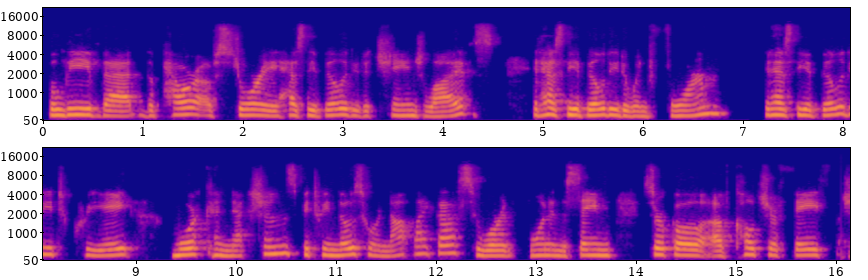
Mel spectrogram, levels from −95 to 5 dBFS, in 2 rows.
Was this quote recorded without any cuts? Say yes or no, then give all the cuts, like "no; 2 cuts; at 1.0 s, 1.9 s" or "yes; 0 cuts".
yes; 0 cuts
